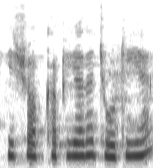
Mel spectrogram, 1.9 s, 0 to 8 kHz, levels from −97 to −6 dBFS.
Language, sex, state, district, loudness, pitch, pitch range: Hindi, female, Uttar Pradesh, Jalaun, -35 LUFS, 230 Hz, 225-240 Hz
